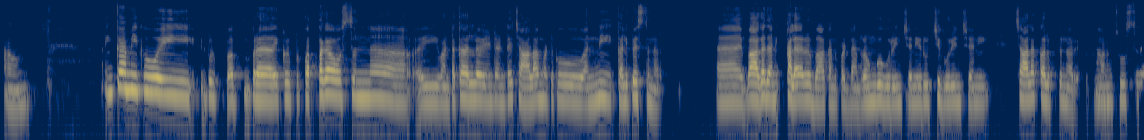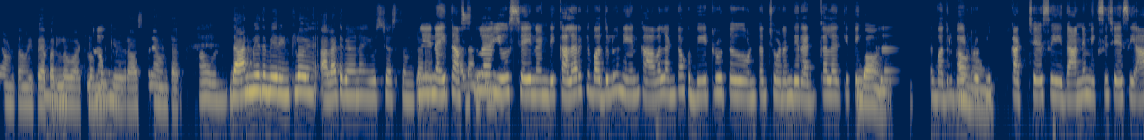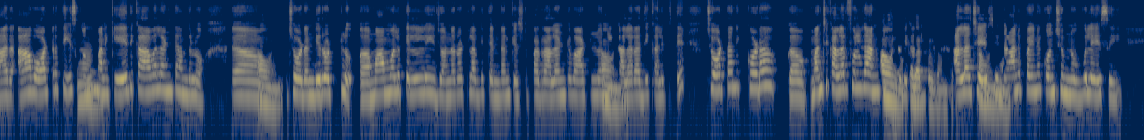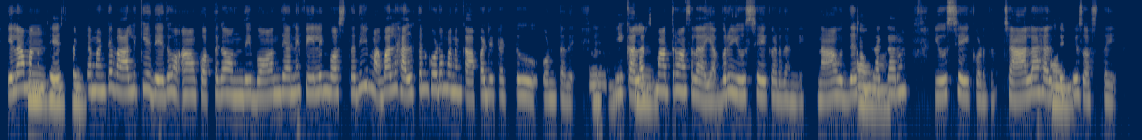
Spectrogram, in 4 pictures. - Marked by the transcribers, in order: other background noise; tapping; in English: "కలర్"; in English: "పేపర్‌లో"; in English: "యూజ్"; in English: "యూస్"; in English: "కలర్‌కి"; in English: "రెడ్ కలర్‌కి, పింక్ కలర్‌కి"; in English: "కట్"; in English: "వాటర్"; in English: "కలర్‌ఫుల్‌గా"; in English: "కలర్‌ఫుల్‌గా"; other noise; in English: "హెల్త్‌ని"; in English: "కలర్స్"; in English: "యూజ్"; in English: "యూజ్"
- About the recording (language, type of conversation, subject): Telugu, podcast, మీ కుటుంబంలో తరతరాలుగా వస్తున్న పాత వంటకాల కథలు, స్మృతులు పంచగలరా?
